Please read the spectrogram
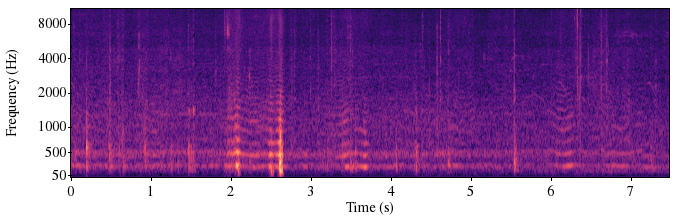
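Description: A package of Italian honeybees buzzing steadily, with a few metal clicks and one sharp knock about two and a half seconds in as a hive tool pries at the syrup can stuck in the package.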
